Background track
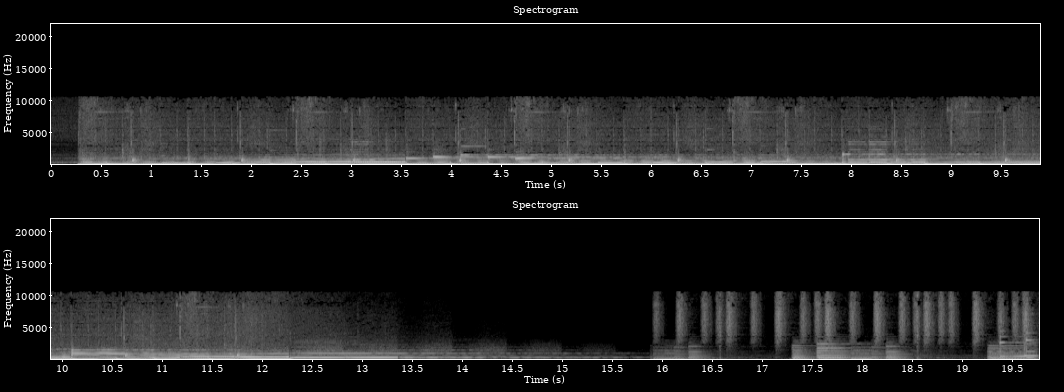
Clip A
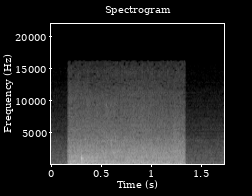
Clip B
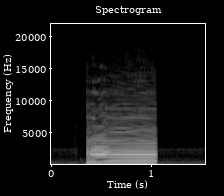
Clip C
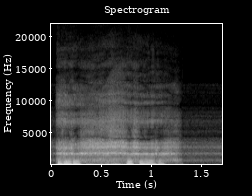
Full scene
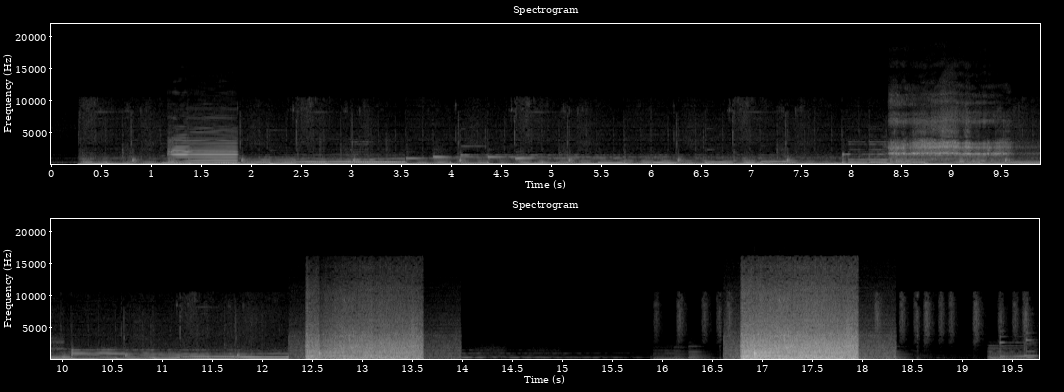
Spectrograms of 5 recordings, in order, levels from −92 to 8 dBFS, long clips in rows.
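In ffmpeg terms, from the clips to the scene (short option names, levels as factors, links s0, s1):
-filter_complex "[1:a]asplit=2[s0][s1];[0:a]volume=0.119[s2];[3:a]highpass=900[s3];[s0]alimiter=limit=0.15:level=0:latency=1:release=414[s4];[s1]asoftclip=type=tanh:threshold=0.282[s5];[s2]asplit=2[s6][s7];[s6]atrim=end=12.274[s8];[s4]atrim=end=1.73,asetpts=PTS-STARTPTS,volume=0.562[s9];[s7]atrim=start=13.996[s10];[2:a]atrim=end=1.54,asetpts=PTS-STARTPTS,volume=0.2,afade=t=in:d=0.004:c=hsin,afade=t=out:st=1.536:d=0.004:c=hsin,adelay=810[s11];[s3]atrim=end=1.71,asetpts=PTS-STARTPTS,volume=0.178,afade=t=in:d=0.004:c=hsin,afade=t=out:st=1.706:d=0.004:c=hsin,adelay=8320[s12];[s5]atrim=end=1.73,asetpts=PTS-STARTPTS,volume=0.944,afade=t=in:d=0.004:c=hsin,afade=t=out:st=1.726:d=0.004:c=hsin,adelay=16620[s13];[s8][s9]acrossfade=d=0.004:c1=hsin:c2=hsin[s14];[s14][s10]acrossfade=d=0.004:c1=hsin:c2=hsin[s15];[s15][s11][s12][s13]amix=inputs=4:normalize=0"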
